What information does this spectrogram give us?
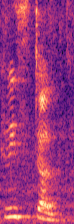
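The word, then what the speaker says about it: crystal: System C आर वाई एस टी एल क्रिस्टल।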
